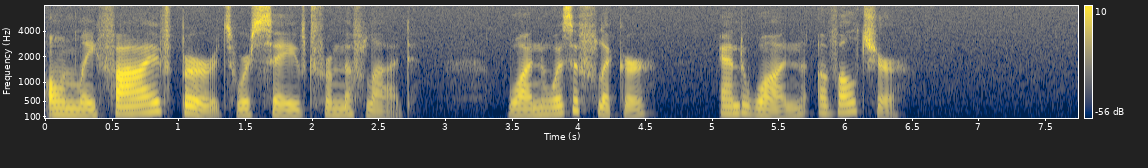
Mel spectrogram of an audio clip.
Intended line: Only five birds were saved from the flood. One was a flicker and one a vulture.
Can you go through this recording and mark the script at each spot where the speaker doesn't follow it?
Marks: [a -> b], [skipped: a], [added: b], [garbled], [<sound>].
Only five birds were saved from the flood. One was a flicker and one a vulture.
